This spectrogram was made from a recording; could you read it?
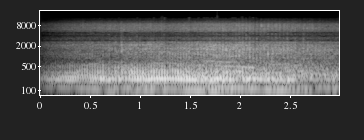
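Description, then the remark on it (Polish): A dirt bike engine revs loudly and continuously for a few seconds, its buzzing drone swelling in pitch and volume before holding steady, with no voices. “Jednocześnie mieszkańcy przyznają, że problem z krosowcami i kładami jest tutaj nagminny.”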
